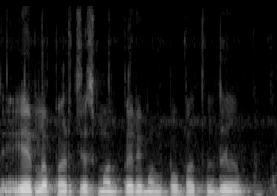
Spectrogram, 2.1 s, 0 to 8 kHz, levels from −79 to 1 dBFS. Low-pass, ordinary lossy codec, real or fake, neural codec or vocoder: none; none; real; none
